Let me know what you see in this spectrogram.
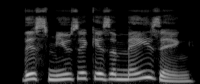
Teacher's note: Again, this music is amazing. Stress amazing to show enthusiasm.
